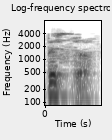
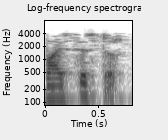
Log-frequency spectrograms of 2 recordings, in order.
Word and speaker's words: Bicester: guess the correct grammar for that road was Bister. That's how most people pronounce it, because Bister is a small town, near kind of Oxford side, and most people will pronounce it as Bister, not as Bicester.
